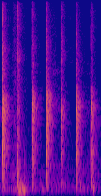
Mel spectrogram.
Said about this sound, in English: So give yourself a hand clap and say holla.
